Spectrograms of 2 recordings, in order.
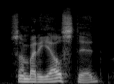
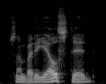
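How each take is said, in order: Both takes have the same delivery.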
